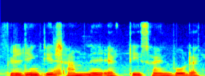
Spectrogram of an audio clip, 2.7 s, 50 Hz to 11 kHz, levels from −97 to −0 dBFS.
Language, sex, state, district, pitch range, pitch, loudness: Bengali, female, Assam, Hailakandi, 155-180 Hz, 165 Hz, -12 LUFS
